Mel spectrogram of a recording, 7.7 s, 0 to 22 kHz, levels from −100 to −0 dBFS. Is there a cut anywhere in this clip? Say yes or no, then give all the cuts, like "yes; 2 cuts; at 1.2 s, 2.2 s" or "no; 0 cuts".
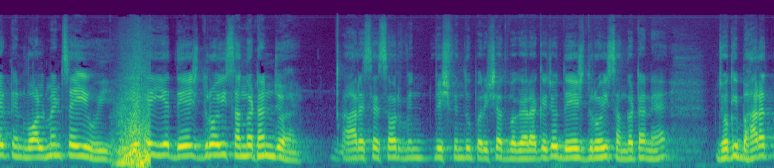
yes; 1 cut; at 1.2 s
